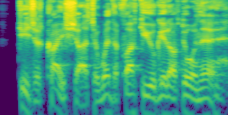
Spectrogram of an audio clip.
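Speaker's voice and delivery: tough-guy New Jersey gangster-style voice. Speaker tries out an impression they've been working on: Tony Soprano impression. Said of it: "I've been working on a Tony Soprano".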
